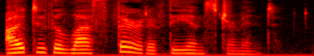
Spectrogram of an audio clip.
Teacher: Note that primary stress is in the middle of the statement. Your voice will continue to fall after the word third.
